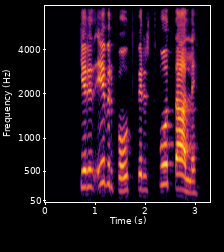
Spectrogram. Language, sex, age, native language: Icelandic, male, 7, Icelandic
